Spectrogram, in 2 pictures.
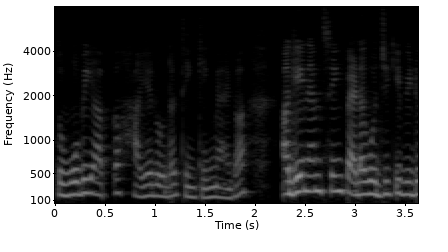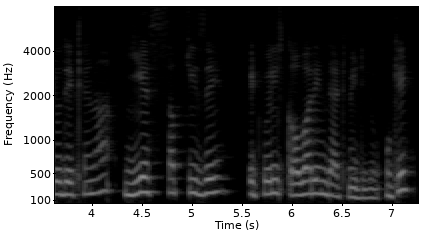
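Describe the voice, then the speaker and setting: A woman's voice: lowish voice, highs cut off. A woman with an Indian accent teaching an exam revision lesson, switching between Hindi and English and asking her students questions as she explains.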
